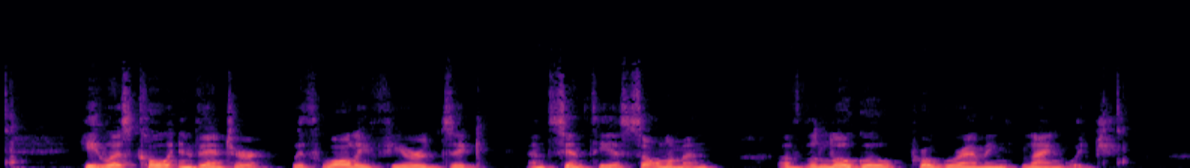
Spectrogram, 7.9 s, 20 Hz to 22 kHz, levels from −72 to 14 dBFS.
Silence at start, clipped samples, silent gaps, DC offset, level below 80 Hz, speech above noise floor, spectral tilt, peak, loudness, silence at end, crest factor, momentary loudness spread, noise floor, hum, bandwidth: 0.05 s; under 0.1%; none; under 0.1%; -48 dBFS; 24 dB; -7 dB/octave; -2 dBFS; -16 LUFS; 0.55 s; 14 dB; 11 LU; -39 dBFS; none; 11 kHz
